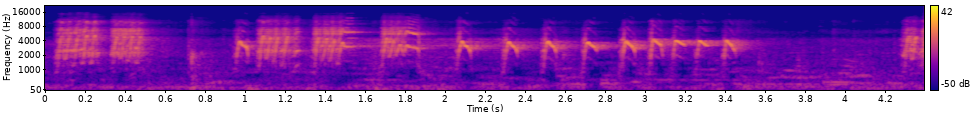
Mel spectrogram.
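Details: Grey-cheeked bulbul singing hard to stimulate lazy birds: rough scratchy bursts followed by an accelerating string of sharp whistled notes, ending in another harsh burst.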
